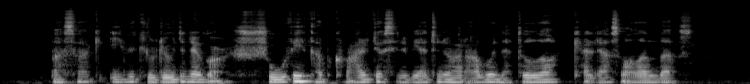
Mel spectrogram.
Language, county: Lithuanian, Šiauliai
